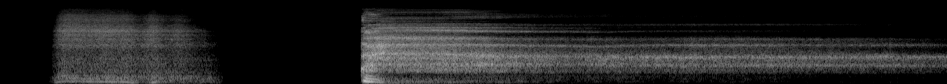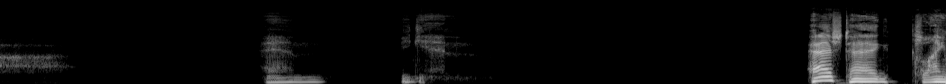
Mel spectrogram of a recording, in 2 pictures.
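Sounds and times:
person taking a deep breath: 0:00.5 - 0:02.2, 0:03.6 - 0:10.2
speech: 0:17.6 - 0:18.9.

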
